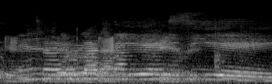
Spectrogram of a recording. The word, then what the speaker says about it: Enterobacteriaceae: So just think enterobacteria aceae. Okay. A-C-E-A-E. It's like a Latin ending.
